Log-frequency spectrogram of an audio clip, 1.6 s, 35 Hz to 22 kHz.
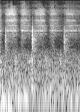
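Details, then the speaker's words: Yamaha Virago 535 valve lapping with coarse paste and a suction stick: a dry rasping swish about every 0.6 seconds has gone smooth. The tone has changed, so the paste is spent. "The noise has changed now. So we're going to remove the valve again. We're going to take some of the excess that's moved around."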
